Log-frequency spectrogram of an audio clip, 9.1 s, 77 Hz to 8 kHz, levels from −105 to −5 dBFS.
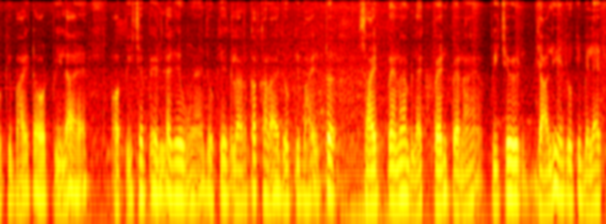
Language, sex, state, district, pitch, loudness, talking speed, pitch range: Hindi, male, Maharashtra, Dhule, 125 Hz, -30 LUFS, 225 wpm, 105-135 Hz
